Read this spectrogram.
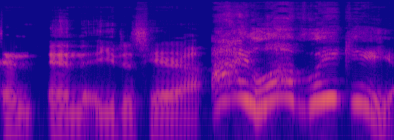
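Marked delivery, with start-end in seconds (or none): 1.6-2.9 very high, very loud shriek. Retelling a commentator's call of a clutch free throw: imitating commentator screaming. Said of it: "I'm sorry, I keep screaming".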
